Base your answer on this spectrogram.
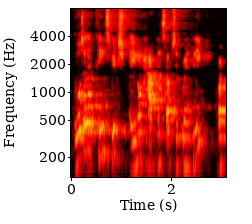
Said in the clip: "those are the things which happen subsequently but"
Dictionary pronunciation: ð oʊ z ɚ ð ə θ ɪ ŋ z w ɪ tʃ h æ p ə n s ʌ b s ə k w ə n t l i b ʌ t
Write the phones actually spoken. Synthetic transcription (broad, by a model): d oʊ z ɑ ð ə t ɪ ŋ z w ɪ tʃ h æ p ə n s ʌ b s ə k w ə n t l i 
